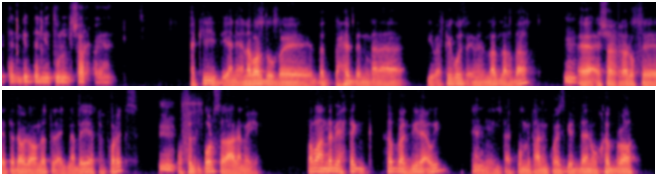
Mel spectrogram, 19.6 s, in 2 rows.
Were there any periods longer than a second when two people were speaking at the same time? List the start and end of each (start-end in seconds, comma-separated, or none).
none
